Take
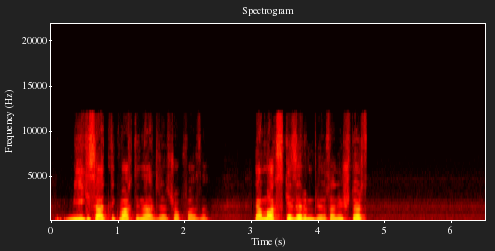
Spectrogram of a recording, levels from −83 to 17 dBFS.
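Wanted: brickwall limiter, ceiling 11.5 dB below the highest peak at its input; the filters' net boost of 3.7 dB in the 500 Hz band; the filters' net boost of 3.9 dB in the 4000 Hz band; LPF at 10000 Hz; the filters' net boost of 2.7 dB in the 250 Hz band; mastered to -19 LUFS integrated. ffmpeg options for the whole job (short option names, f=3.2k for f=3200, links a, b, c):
-af "lowpass=10k,equalizer=f=250:t=o:g=3.5,equalizer=f=500:t=o:g=3.5,equalizer=f=4k:t=o:g=5,volume=3dB,alimiter=limit=-7.5dB:level=0:latency=1"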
